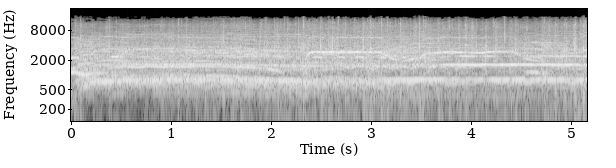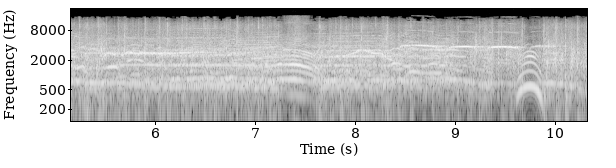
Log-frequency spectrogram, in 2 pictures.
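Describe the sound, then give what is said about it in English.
Large audience cheering at Cowboys Stadium in Dallas during a live show, a loud, sustained roar of crowd noise with whoops and shouted voices throughout. “This is a huge audience.”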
